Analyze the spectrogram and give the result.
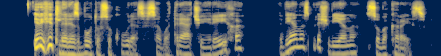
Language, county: Lithuanian, Kaunas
